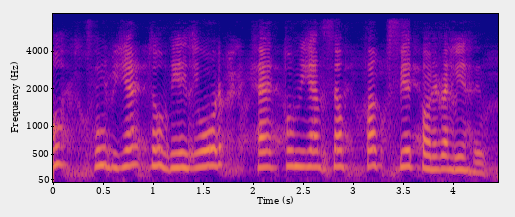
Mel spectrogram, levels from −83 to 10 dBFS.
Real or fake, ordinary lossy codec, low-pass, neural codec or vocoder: fake; none; 7.2 kHz; codec, 16 kHz, 0.5 kbps, FreqCodec, larger model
